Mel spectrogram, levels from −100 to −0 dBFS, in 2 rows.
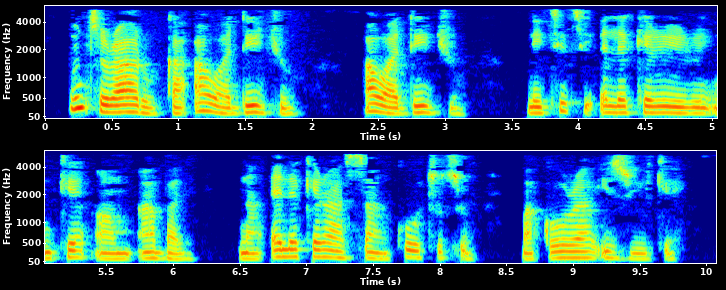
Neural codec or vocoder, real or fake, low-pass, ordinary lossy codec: none; real; 5.4 kHz; MP3, 32 kbps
